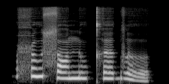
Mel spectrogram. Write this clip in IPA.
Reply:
ħ u˦ s ɒ˦ n u˦ kʰ ɜ˦ ɡ l ɤ˨

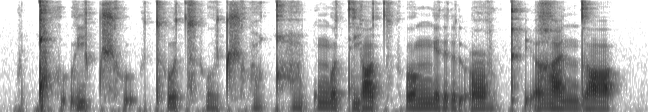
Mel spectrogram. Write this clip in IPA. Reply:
ǃʰ ṵ j t͡ʃʰ ṵ ʔ tʼ u t͡sʼ o̤ t͡ʃʰ ṳ qʰ e̤ p ŋ o t j ɒ t͡sʼ o ŋ e r ṵ ʕ ṳ kʼ ḭ ʁ æ n d ɒ

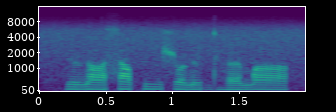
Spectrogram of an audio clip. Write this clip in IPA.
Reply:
y ɳ ɑ s ɑ p i ʃ o ɳ y dʱ œ m ɑ

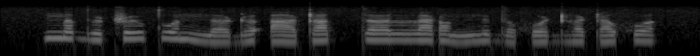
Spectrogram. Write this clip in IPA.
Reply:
n ɐ˦ d̪ ʉ˨ ʈ͡ʂ ʉː˦ tʷ ɐː˦ nː œː˨ ɖ œ˦ ʔ aː˨ ʈ a˦ tː œː˦ lː a˦ ɽ ɔ˦˨ nː ʉ˦ d œ˨ χʷ ɐː˦ ɖʱ ɐ˦˨ ʈ a˦ χʷ ɐ˦

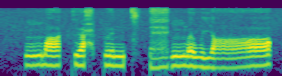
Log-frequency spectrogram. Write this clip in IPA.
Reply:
ŋ͡m ɑ k ɨ ħ p ɨ n t͡sʼ ɛ̤ ŋ͡m ə w j ɑ

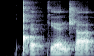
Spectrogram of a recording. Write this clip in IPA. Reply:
ǃʰ ɛ p kʲ ɛ n d͡ʒ a

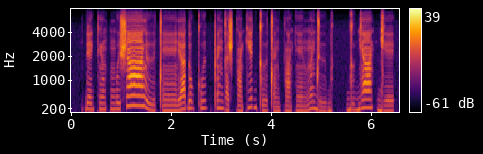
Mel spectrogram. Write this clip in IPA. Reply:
ɗ e˩ kʲ õ˩ k ŋʷ ɨː˩ ʃ ãː˥ l ɨː˩ tʼ ẽː˩ ɾʲ a˥ ɗ o˥ kʷʼ ɨː˥ k pʼ ẽ˥ ɡ a˩ ʃ k ã˩ kʲ ɛ˥ ɡ kʼ ɯ˩ tʼ ɛ̃˩ ɡ k ã˩ k ẽː˩ ŋʷ ẽ˥ d ɨː˩ b | ɡ ɯ˩ ɡʲ ãː˥ k ɡʲ e˩

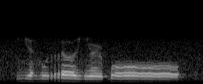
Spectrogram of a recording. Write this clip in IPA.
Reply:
ʎ ɛ ɦ u r əː ʎ ə̃ː ɭ ɓ oː

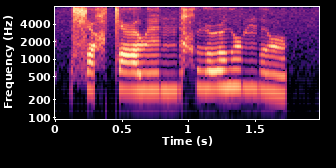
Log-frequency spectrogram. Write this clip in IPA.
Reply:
sˤ ɘ x tˤ u ɹ ɘ ŋ ɘ x ðˤ uː ɹ ŋ ʊ ɹ

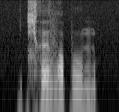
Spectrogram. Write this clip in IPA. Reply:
t͡ɕʰ ɘ v ɔ p u m

